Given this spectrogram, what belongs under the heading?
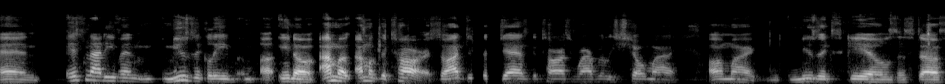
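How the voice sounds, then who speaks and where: In a plain, everyday voice, a man at medium pitch speaks with ordinary pitch variation and big swings in loudness, the sound dry and close with no echo. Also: moderate pace. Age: 60s. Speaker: jazz guitarist and musician. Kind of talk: casual interview chat.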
